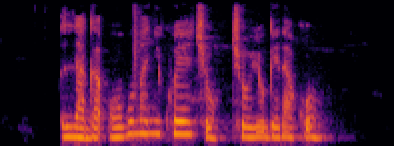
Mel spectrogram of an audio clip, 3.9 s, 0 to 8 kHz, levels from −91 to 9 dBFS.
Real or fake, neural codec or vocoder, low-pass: real; none; 7.2 kHz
